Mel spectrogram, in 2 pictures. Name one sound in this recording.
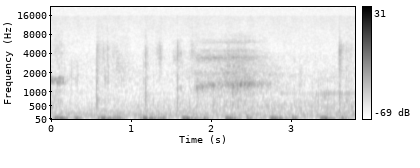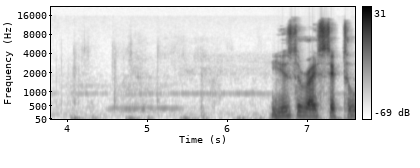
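Footsteps thud slowly and evenly.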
